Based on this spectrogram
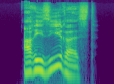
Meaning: second-person singular subjunctive I of arisieren
- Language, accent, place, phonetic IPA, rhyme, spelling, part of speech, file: German, Germany, Berlin, [aʁiˈziːʁəst], -iːʁəst, arisierest, verb, De-arisierest.ogg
